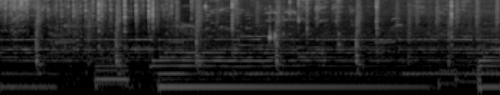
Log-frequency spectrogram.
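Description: Background music of slow sustained chords, with scattered light metallic clinks of a wire whisk against a stainless steel stockpot.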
